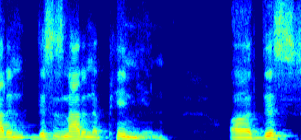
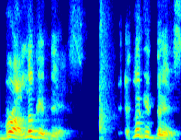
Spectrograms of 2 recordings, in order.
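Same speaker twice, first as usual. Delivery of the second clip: high, put-on angry man voice; 7 semitones higher, 4 dB louder than usual. Mimicking what the listener sends first thing in the morning, put-on angry man voice. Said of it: "he angry man first thing in the morning".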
